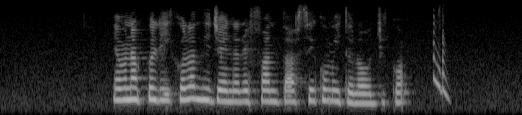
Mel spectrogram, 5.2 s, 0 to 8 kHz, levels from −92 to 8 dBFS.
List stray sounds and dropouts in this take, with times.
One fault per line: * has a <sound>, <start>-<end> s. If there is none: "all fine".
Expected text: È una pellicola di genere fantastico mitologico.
* has a chirp, 4.3-4.5 s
